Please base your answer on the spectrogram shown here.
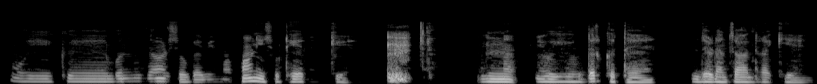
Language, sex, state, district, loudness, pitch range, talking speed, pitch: Rajasthani, male, Rajasthan, Nagaur, -26 LUFS, 110-130 Hz, 160 wpm, 120 Hz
